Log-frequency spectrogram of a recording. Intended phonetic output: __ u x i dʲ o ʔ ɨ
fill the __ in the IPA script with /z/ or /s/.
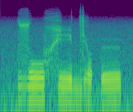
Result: z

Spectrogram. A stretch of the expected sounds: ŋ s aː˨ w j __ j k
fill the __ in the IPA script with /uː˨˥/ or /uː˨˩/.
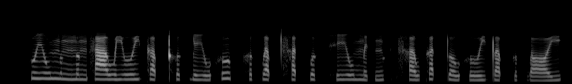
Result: uː˨˥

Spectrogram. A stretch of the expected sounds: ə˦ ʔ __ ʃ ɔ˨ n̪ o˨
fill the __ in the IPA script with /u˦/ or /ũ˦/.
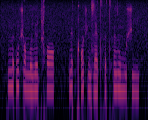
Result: ũ˦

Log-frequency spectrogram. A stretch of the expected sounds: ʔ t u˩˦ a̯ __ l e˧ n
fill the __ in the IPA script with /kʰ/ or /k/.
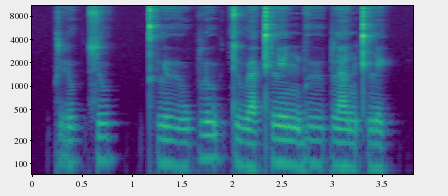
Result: kʰ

